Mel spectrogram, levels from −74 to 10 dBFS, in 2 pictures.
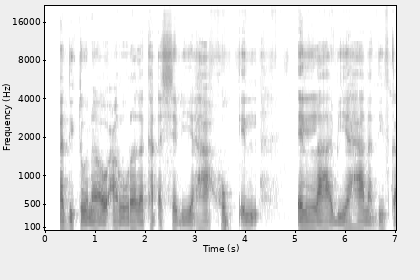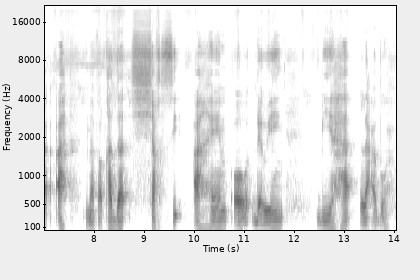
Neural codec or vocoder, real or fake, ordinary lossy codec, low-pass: none; real; none; none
